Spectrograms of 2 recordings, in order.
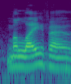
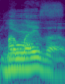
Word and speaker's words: Malevo: Malevo, Malevo.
